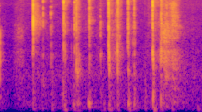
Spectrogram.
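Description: Typing on a computer keyboard: a quick, uneven run of about a dozen keystrokes.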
